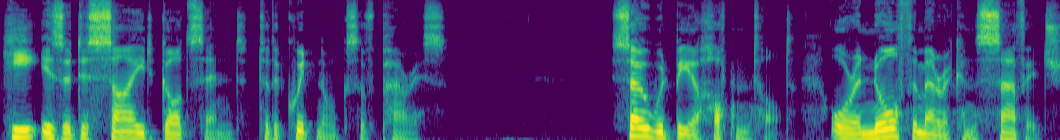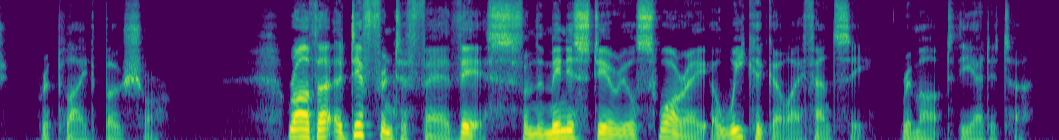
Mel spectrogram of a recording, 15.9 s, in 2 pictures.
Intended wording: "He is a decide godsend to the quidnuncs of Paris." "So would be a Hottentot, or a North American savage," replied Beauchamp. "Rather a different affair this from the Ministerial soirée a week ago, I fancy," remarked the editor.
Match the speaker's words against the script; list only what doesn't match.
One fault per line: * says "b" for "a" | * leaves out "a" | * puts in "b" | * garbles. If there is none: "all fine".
all fine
